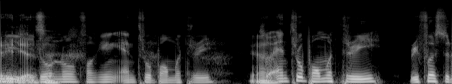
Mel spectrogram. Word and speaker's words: anthropometry: Is that how do you pronounce it? Anthropometry? Yeah. – Anthropometry.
